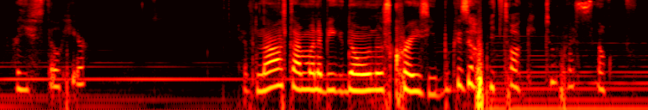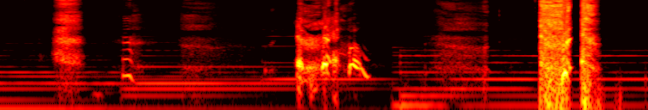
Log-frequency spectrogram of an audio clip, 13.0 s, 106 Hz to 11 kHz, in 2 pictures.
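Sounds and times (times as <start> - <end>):
speech: 0.2 - 1.0, 2.4 - 6.4
harsh coughs into a microphone: 9.5 - 10.2, 11.9 - 12.6.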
